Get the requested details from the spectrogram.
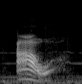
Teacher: different to what the basic rule suggests words like our because we don't pronounce the H so it's the same as if we started the word with a vowel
